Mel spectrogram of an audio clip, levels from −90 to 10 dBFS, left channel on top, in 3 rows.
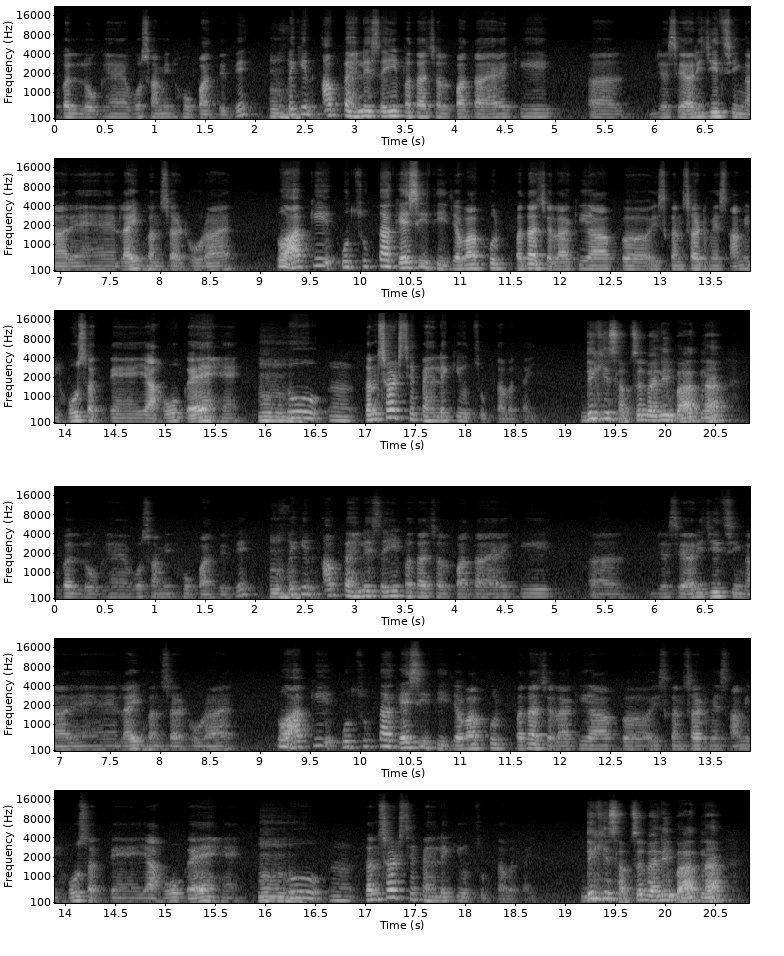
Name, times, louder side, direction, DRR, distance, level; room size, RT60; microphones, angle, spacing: voice 1, 0.0-1.9 2.3-4.9 5.3-5.7 5.9-8.7 9.2-15.7 16.2-18.0 18.3-18.7, left 4 dB, 85° left, 0.4 m, -30 dB
voice 2, 15.9-16.4 19.2-20.5, equal, ahead, 0.7 m, -26 dB
2.4 x 2.4 x 3.3 m
head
